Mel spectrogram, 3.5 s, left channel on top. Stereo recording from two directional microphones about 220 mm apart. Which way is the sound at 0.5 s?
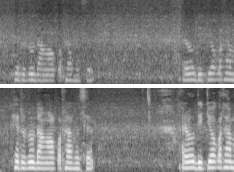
45° right (ahead or behind).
